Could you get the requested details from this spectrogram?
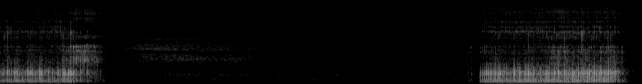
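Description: Loud, harsh snoring on the in-breath, two long rattling snores separated by a quiet exhale, in a small room.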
